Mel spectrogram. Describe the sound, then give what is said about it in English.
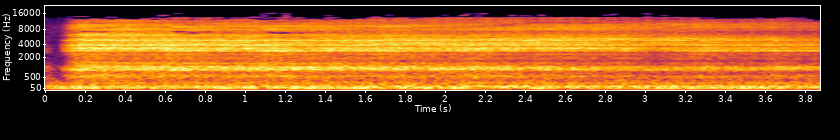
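A loud, prolonged audible exhale, done as a warrior breath, gives a steady, breathy, throaty hiss. It starts abruptly and holds strong for about four seconds, easing off slightly toward the end, with no talk. “we stimulate it by exhaling and usually making a sound as we exhale, kind of like a Darth Vader, like a...”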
